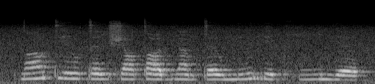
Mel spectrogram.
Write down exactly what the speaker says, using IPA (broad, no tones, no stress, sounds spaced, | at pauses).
dˤ õ tʲ e u̯ d ɛ i̯ ʃ a tˤ e b j ã b d ɛ u̯ nʲ ɨ rʲ e b x i nʲ ɛ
